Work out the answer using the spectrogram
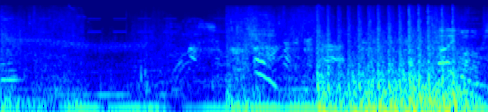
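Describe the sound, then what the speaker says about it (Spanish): Grenades going off in the video game Valorant amid a burst of rapid gunfire and crashing impacts, loud and busy, with game sounds layered over one another. "Han lanzado dos granadas."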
